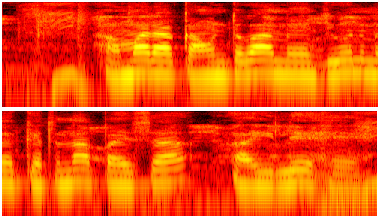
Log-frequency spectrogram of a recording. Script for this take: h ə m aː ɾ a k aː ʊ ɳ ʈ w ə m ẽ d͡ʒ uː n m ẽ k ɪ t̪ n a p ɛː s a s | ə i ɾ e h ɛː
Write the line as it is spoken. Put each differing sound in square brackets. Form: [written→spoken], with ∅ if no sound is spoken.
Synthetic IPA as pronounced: h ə m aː ɾ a k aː ʊ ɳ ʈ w [ə→a] m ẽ d͡ʒ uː n m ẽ k ɪ t̪ n a p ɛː s a [s→∅] | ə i [ɾ→l] e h ɛː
